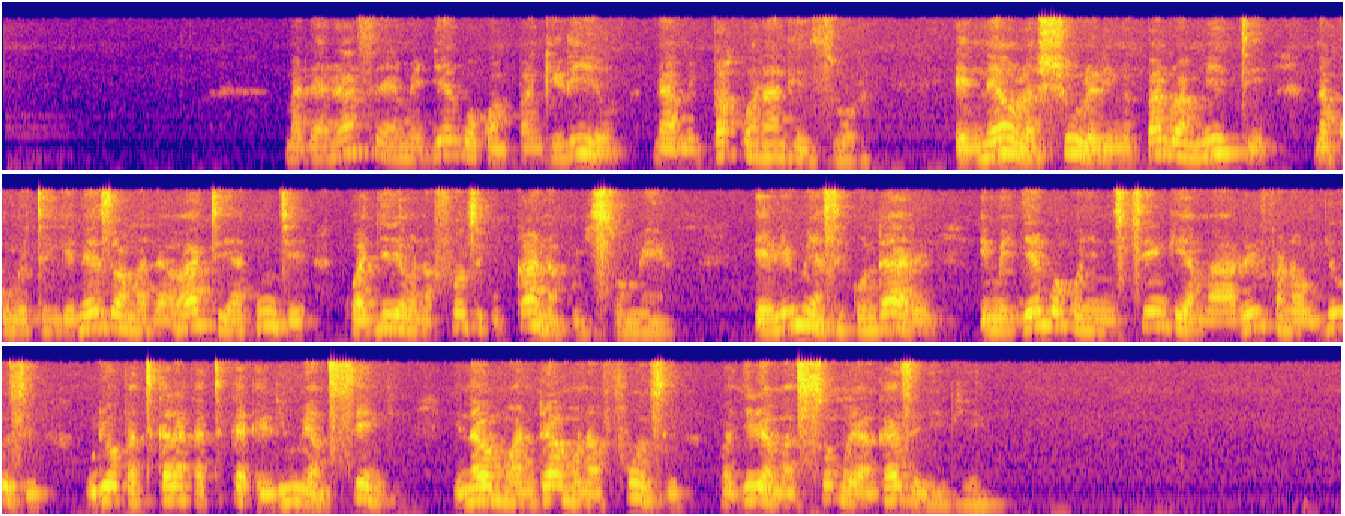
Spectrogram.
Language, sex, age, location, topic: Swahili, female, 36-49, Dar es Salaam, education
